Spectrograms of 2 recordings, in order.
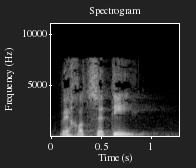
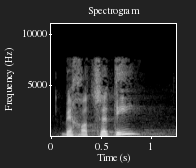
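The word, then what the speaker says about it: vehotseti: Sacaré, vejotsetí, libraré, vejizaltí, redimiré, vegaltí, yo tomaré velacachti. Las cuatro terminan en ti, ti, ti, ti. ¿Lo veis? ¿Podéis pronunciarlas conmigo? Bejotzeti, vejitzalti, vegalti, Velacachti.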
